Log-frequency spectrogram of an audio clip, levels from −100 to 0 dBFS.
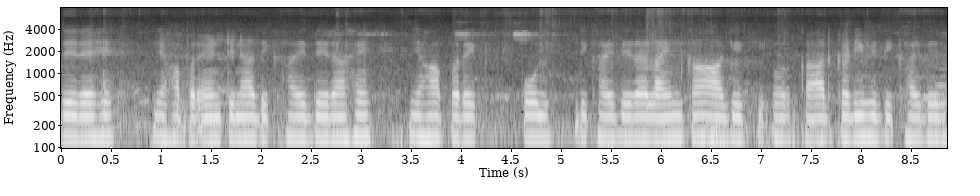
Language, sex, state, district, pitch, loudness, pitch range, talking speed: Hindi, male, Chhattisgarh, Bilaspur, 130 Hz, -18 LUFS, 125-130 Hz, 180 wpm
